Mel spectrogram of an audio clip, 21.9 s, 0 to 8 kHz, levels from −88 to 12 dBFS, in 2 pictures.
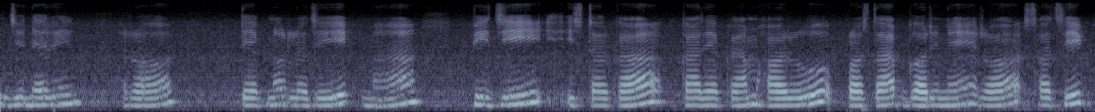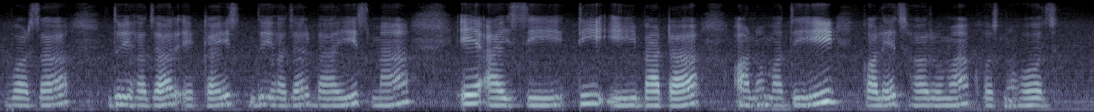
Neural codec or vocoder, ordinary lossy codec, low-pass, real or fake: vocoder, 24 kHz, 100 mel bands, Vocos; none; 7.2 kHz; fake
